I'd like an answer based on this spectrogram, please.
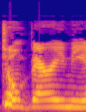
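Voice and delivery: ordinary talk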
